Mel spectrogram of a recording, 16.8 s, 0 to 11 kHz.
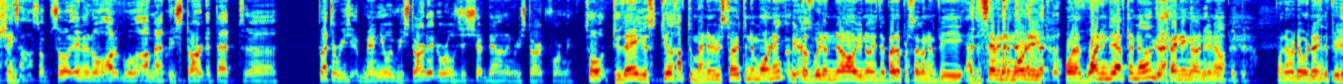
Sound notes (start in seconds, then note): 14.7 laugh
